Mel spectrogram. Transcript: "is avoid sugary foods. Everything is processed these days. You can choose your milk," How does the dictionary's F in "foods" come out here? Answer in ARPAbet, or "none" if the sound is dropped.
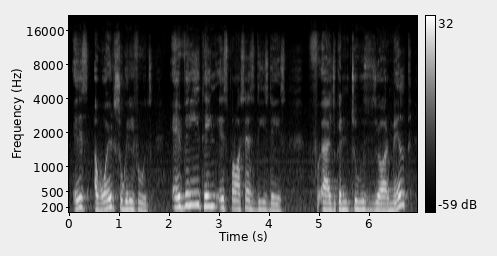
F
